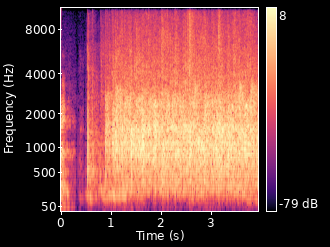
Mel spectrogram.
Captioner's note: applause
